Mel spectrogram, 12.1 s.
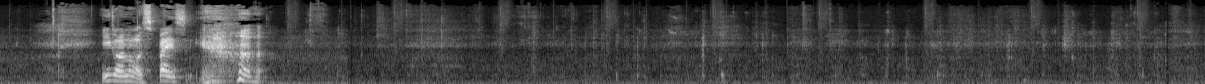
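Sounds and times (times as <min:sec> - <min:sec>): person chewing: 0:02.8 - 0:12.0.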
